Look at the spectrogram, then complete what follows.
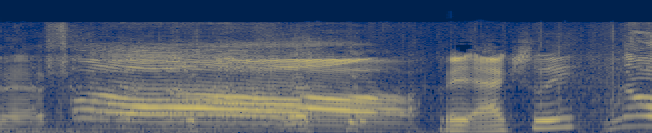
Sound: groaning

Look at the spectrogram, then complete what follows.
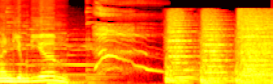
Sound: gasp

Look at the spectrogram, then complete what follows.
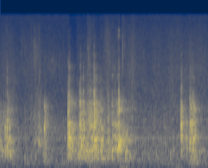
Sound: clattering

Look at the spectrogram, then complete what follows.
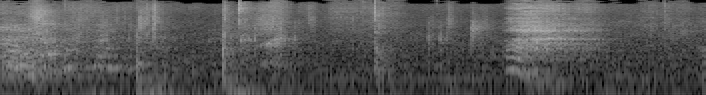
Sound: swishing of covers opening and closing; sighing

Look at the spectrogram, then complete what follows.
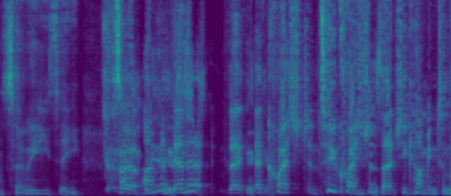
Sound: laughs

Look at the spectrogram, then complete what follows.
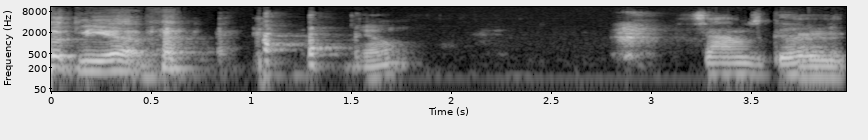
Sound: multiple speakers laugh

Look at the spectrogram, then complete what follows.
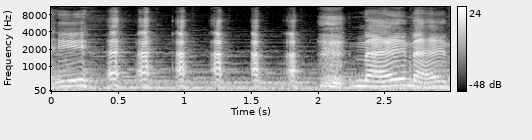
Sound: laughs

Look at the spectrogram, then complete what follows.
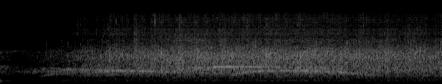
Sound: audience applauding

